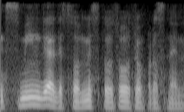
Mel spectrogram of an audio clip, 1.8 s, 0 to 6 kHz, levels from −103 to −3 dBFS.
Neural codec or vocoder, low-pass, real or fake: codec, 16 kHz in and 24 kHz out, 0.9 kbps, LongCat-Audio-Codec, four codebook decoder; 5.4 kHz; fake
